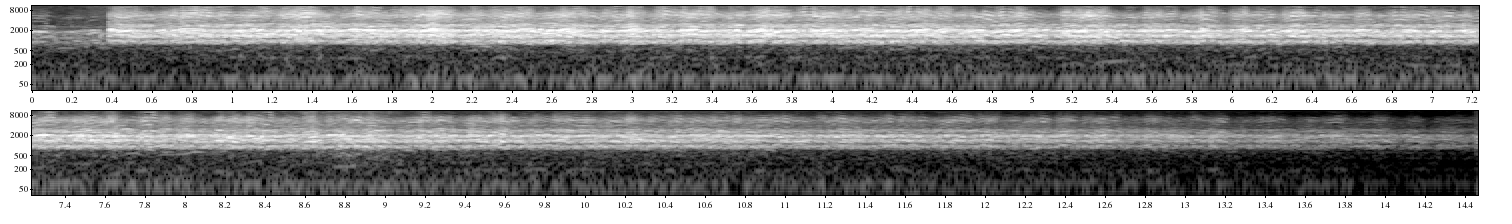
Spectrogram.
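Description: A large flock of birds calling together in a dense, continuous chorus as it flies over. The chorus starts suddenly about half a second in and grows steadily fainter as the flock moves off.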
